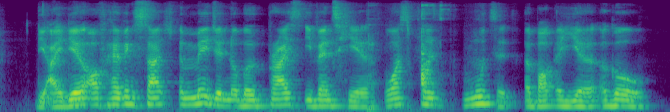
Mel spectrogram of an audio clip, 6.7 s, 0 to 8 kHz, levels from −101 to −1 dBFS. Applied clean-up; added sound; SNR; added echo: neural mask model DeepFilterNet 3.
